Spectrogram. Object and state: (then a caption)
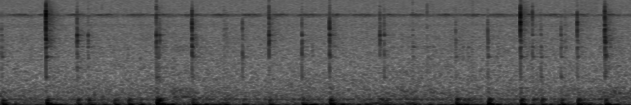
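Composite tennis racket frame tapped with nails. Long nails tap along the hollow composite frame and throat of a rhinestone-decorated tennis racket resting on black cloth. About fifteen quick, dry clicks come at an uneven pace, each with a soft low knock and a bright crisp tick that dies away almost at once. A faint, steady high tone runs underneath throughout.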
